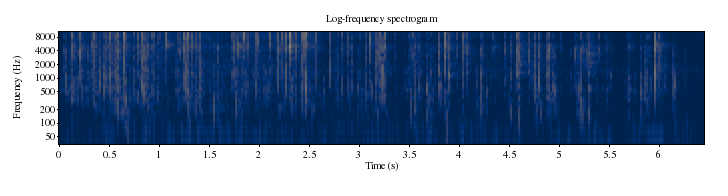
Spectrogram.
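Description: A full plastic bag of dry egg noodles is tilted and turned by hand, and the plastic crinkles with dense, crisp rustling. The many short crackles are bright and close together, with a few sharper crunches standing out and little low end.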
